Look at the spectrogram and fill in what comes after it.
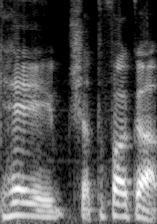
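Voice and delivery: ordinary talk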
